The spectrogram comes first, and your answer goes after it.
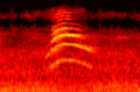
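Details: A single high, thin meow that swells and falls, from a newborn kitten, eyes still shut, one of four found lying on a cloth in a cemetery just before evening prayer time.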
